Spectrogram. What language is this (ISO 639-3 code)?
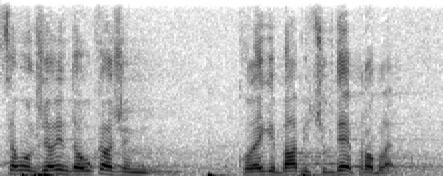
srp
